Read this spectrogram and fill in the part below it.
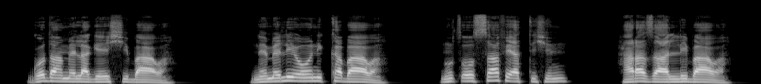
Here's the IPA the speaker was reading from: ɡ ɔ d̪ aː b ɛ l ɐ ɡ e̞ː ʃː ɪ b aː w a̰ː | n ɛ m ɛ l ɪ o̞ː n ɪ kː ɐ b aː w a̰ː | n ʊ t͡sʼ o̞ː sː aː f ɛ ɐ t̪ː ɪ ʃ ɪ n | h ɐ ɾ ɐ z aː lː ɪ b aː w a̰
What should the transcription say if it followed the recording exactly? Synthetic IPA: ɡ ɔ d̪ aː m ɛ l ɐ ɡ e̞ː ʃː ɪ b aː w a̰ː | n ɛ m ɛ l ɪ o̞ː n ɪ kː ɐ b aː w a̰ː | n ʊ t͡sʼ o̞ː sː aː f ɛ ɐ t̪ː ɪ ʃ ɪ n | h ɐ ɾ ɐ z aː lː ɪ b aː w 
